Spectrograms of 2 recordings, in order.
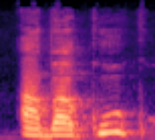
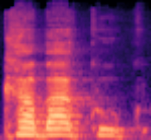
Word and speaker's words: Habakkuk: C'est pourquoi Habakkuk, on peut prononcer Habakkuk ou Kabakuk. OK, vous comprenez? Parce que le het peut avoir le son du H ou le son du K.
